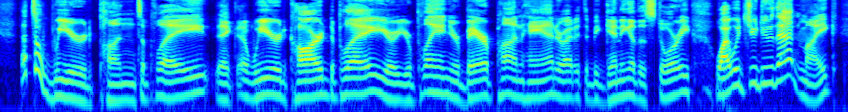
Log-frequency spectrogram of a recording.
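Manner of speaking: ordinary talk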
